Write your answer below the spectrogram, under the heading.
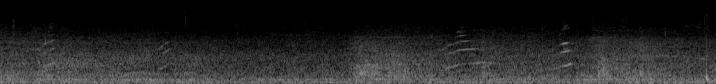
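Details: Street cat family in Istanbul, a mother nursing and watching her playful kittens, filmed from a distance: several short, high, rising meows scattered through the stretch over steady background construction noise.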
